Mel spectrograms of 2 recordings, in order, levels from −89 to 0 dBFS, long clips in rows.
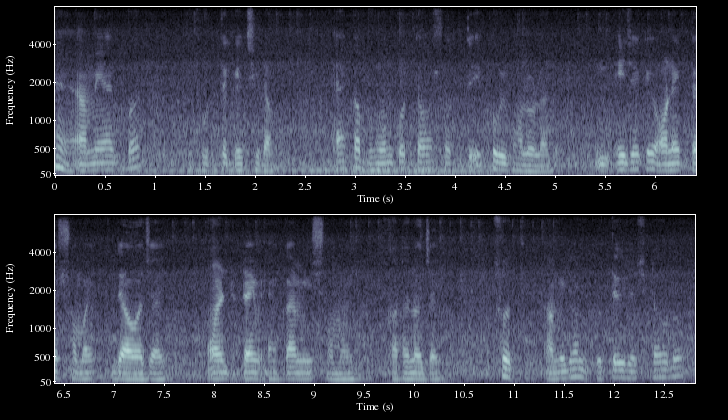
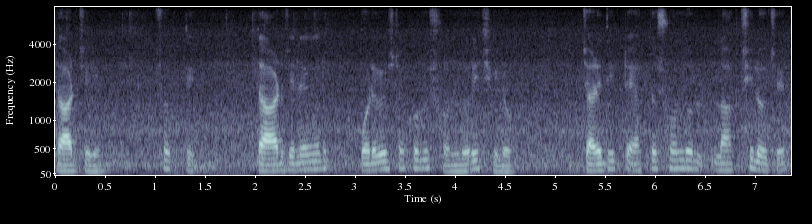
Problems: constant background noise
